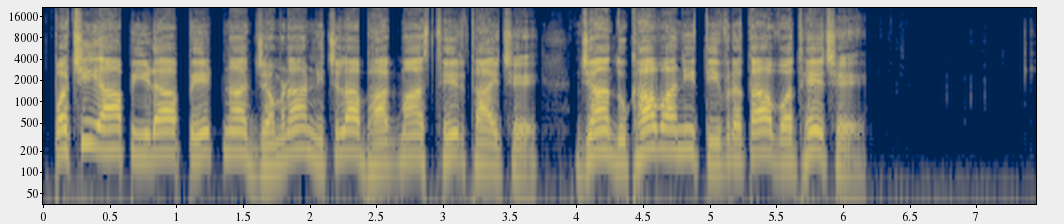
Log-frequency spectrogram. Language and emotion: Gujarati, neutral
